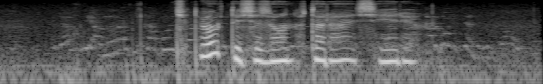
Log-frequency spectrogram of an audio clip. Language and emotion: Russian, sad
